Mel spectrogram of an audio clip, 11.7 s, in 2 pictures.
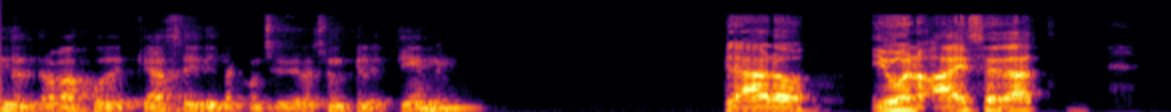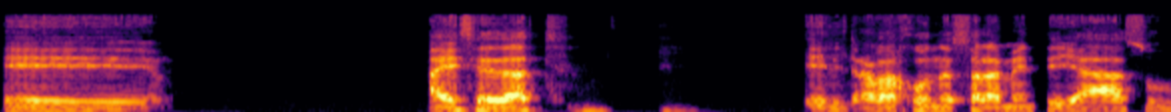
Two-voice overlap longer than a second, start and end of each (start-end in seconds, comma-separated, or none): none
